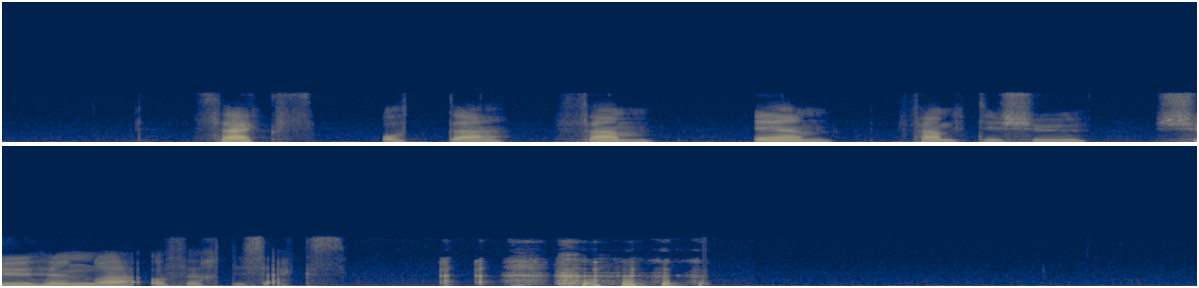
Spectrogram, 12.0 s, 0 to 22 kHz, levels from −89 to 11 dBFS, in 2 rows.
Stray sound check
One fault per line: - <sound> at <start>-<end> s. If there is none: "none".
- laugh at 8.2-9.5 s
